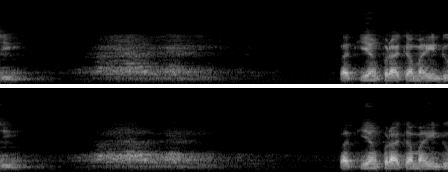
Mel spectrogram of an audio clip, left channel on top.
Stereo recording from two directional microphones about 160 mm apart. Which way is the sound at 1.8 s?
20° left (ahead or behind).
